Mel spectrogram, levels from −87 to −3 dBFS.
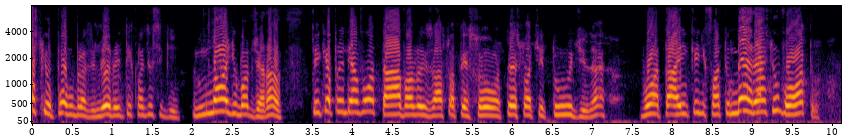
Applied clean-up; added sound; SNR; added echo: neural mask model Resemble Enhance denoiser.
